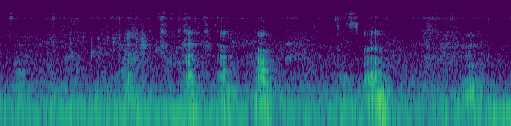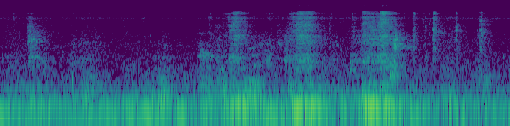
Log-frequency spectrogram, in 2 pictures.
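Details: A pig-farm recording holds a run of short, deep, repeated grunts every second or so, some with a throaty tonal ring, over steady low farm hum.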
